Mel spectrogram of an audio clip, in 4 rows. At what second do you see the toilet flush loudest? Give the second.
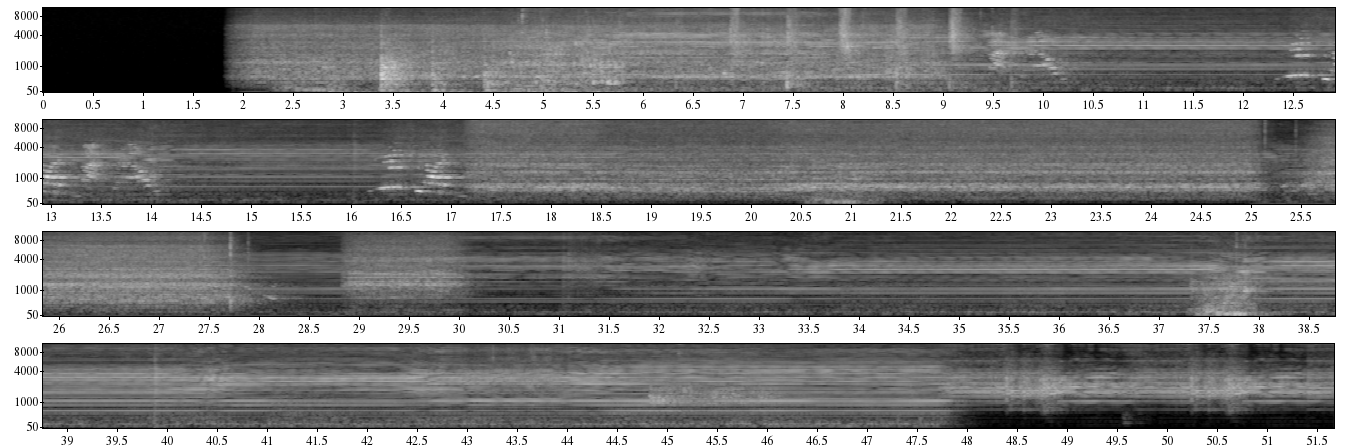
5 s.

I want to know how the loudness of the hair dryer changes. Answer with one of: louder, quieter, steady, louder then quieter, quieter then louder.
steady.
